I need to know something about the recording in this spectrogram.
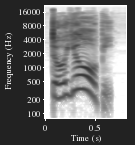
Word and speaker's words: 土曜日: 金曜日 Next, 土曜日 Saturday. 土曜日土曜日 Rising on the second syllable and falling on the second to last syllable.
